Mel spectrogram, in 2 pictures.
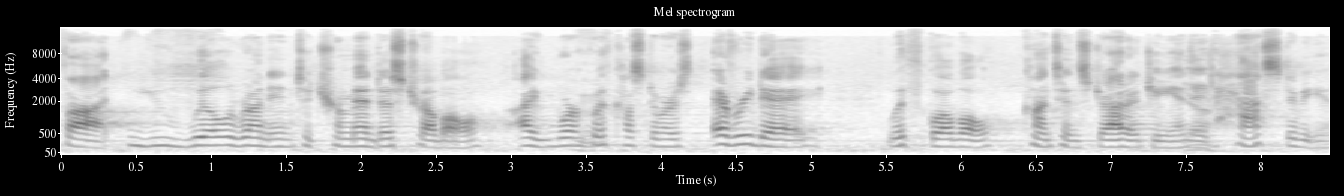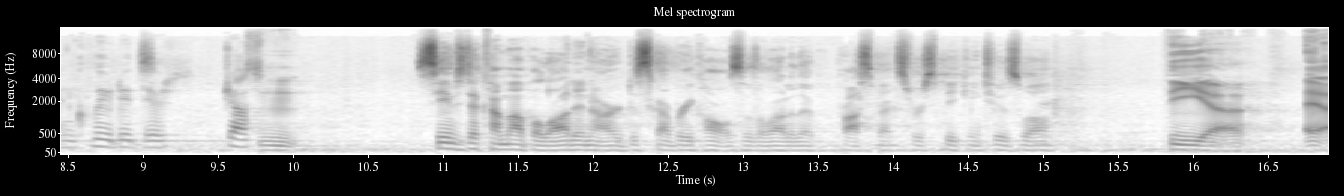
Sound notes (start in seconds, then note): none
